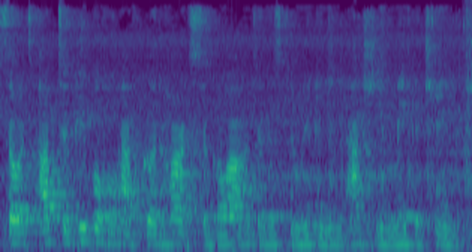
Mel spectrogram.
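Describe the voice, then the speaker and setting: Over noticeable background noise, a man speaks at a fairly quick pace with fairly even intonation and a medium pitch. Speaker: spoken word poet. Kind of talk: spoken word poetry performance.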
